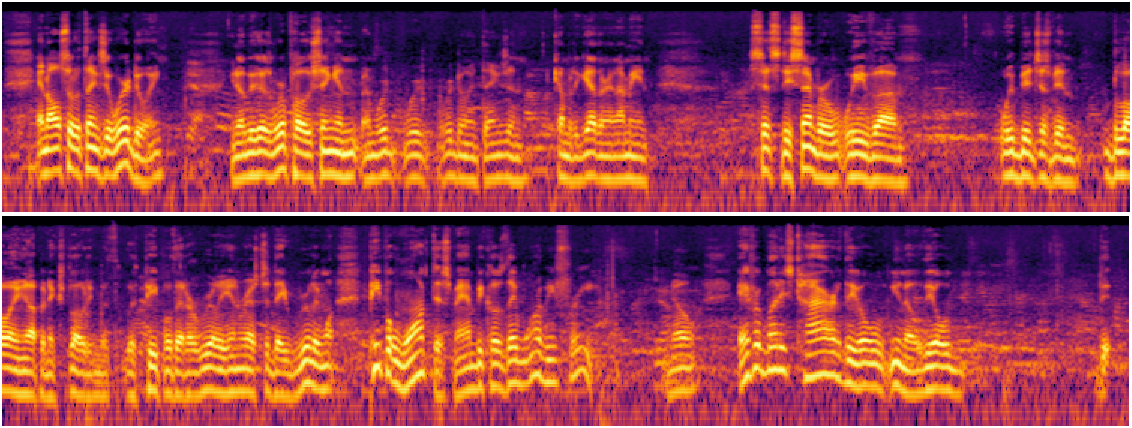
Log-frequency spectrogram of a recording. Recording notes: KC Metaphysical Conference Part 2. Interviews at the KC Metaphysical Conference.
